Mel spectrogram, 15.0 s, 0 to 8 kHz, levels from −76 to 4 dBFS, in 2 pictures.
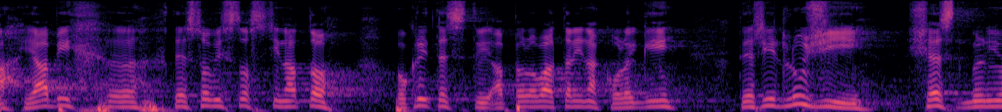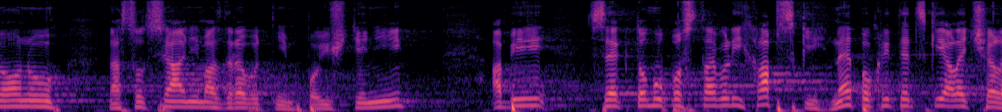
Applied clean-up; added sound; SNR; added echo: none; none; none; none.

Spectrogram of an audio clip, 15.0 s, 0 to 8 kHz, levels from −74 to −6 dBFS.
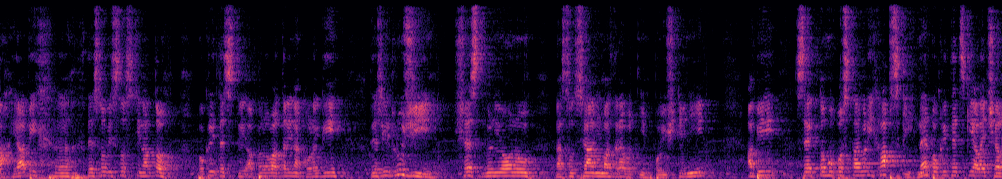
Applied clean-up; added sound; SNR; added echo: none; Crowd; 18 dB; reverberation time 0.6 s.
